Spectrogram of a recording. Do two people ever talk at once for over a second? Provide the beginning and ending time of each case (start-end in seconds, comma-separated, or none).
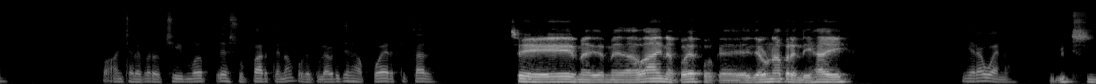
none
